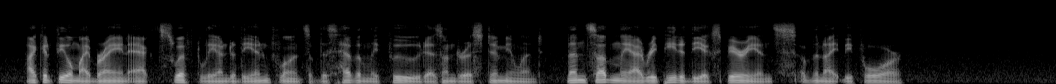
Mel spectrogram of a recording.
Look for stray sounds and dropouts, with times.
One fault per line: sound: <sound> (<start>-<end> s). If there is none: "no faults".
no faults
